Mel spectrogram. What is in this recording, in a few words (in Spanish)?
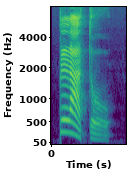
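"PLATO", Spanish, female; AppLenguaje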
